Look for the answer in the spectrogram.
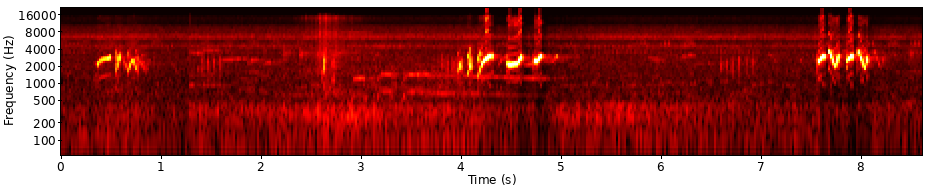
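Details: Sooty-headed bulbul singing to lure wild bulbuls during trapping practice. Three separated phrases of quick liquid whistled notes, each looping up and down, with pauses of several seconds and a soft low rumble between.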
